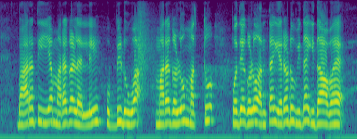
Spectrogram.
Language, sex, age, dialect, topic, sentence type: Kannada, female, 31-35, Central, agriculture, statement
